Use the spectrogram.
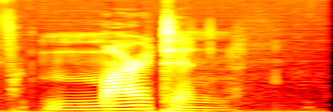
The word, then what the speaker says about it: martin: When the letter T appears before an N, and they are separated by a short I sound, so the vowel, not always an I, and N together rhyme with in, the T makes no sound when we speak fast.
